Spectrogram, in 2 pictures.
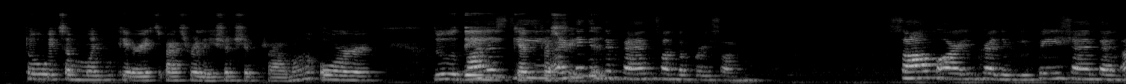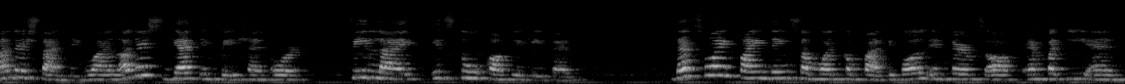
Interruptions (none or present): present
